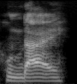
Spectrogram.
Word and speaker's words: Hyundai: And what the one that I always remembers is it rhymes with Sunday. So it's Hyundai, not Hyundai or anything like that.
